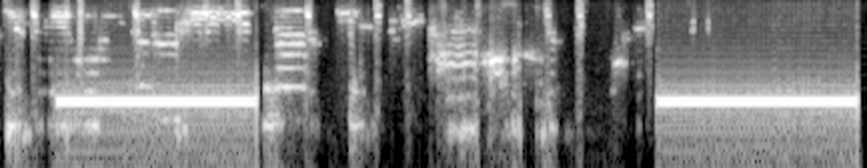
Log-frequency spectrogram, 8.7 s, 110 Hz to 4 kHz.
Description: Ringback tone (North America), 440 + 480 Hz.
